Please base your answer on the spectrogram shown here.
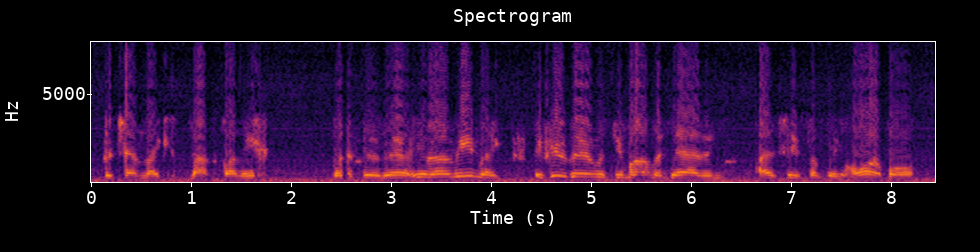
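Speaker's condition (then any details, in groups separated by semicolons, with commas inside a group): Cerebral palsy; body deteriorating with age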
